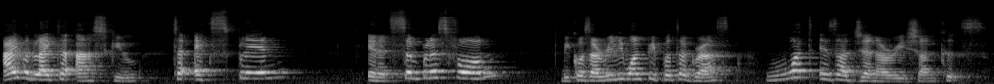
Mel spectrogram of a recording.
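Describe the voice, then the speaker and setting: Trinidadian woman, talk show host, bright forceful voice, roomy echo, emphatic. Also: on the high side, animated, unhurried. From Trinidad and Tobago. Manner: earnest, emphatic, lots of "you know". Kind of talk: interview.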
